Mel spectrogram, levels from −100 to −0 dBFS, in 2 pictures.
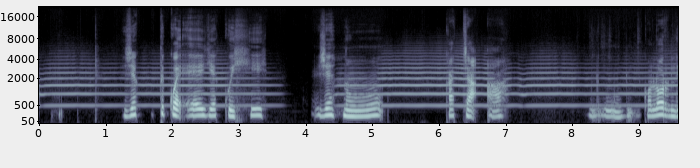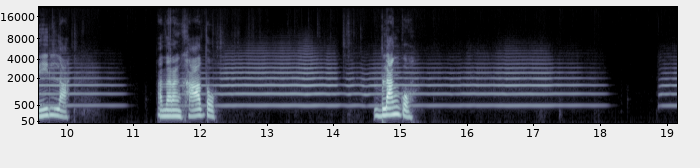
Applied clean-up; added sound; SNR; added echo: none; Trumpet; 11 dB; none.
